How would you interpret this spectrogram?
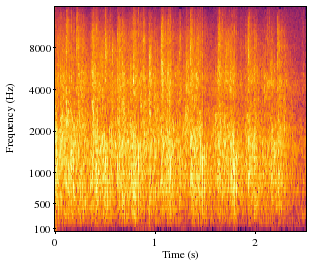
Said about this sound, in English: Yes, another round of applause for him.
